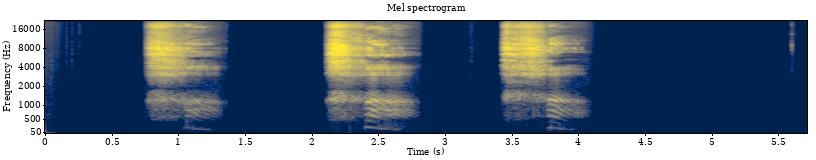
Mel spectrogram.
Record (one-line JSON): {"exhalation_length": "5.7 s", "exhalation_amplitude": 507, "exhalation_signal_mean_std_ratio": 0.36, "survey_phase": "alpha (2021-03-01 to 2021-08-12)", "age": "65+", "gender": "Male", "wearing_mask": "No", "symptom_none": true, "smoker_status": "Never smoked", "respiratory_condition_asthma": false, "respiratory_condition_other": false, "recruitment_source": "REACT", "submission_delay": "2 days", "covid_test_result": "Negative", "covid_test_method": "RT-qPCR"}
